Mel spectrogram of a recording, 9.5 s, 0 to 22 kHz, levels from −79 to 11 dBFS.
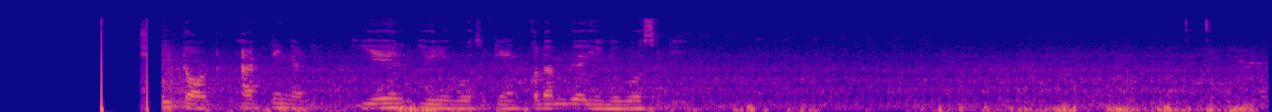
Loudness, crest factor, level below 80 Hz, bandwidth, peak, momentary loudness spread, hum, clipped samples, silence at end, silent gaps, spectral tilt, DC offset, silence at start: -29 LUFS; 24 dB; -38 dBFS; 11.5 kHz; -4 dBFS; 16 LU; none; under 0.1%; 0 s; none; -6.5 dB/octave; under 0.1%; 1.05 s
